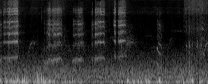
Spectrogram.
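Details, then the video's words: Lorikeets at a feeder in Australia, on a live camera: loud, harsh, repeated screeching calls in steady bursts, interspersed with shorter downslurred squeaks, over a low rumbling background. "LIVE Lorikeet Birds from Australia"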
